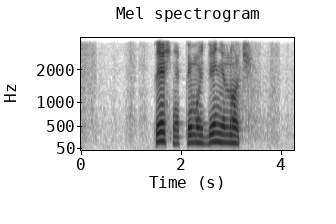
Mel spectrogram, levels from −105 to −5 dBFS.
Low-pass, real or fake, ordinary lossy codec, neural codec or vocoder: 3.6 kHz; fake; none; codec, 44.1 kHz, 3.4 kbps, Pupu-Codec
